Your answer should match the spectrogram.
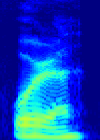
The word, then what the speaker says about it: horas: Second is segunda, which is like Spanish too that has it, and hour is horas. But you don't pronounce the H, so it's just aura. without the H sound, which is similar to Spanish, but not quite.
